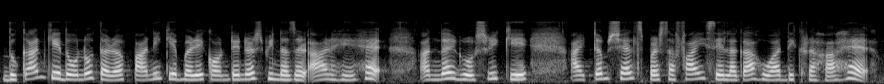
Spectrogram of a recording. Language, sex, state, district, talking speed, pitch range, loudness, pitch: Hindi, female, Assam, Sonitpur, 175 wpm, 215-255 Hz, -14 LUFS, 225 Hz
